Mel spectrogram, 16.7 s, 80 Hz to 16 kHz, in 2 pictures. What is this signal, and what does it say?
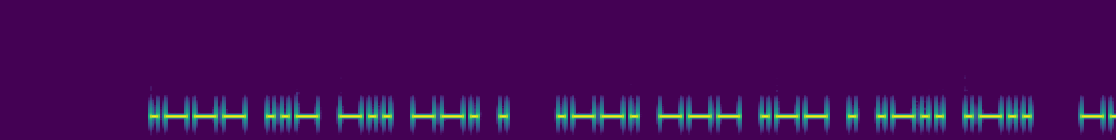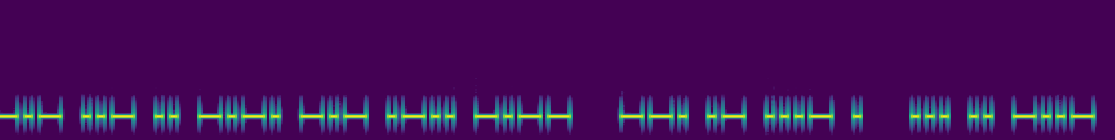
Morse code, heard as a keyed tone, about 22 wpm, 700 Hz. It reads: JUDGE POWELL QUICKLY GAVE SIX
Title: Pangram Challenge v2 - 22wpm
